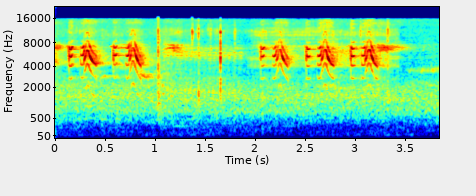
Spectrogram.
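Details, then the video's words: Icterine warbler in June 2021 repeating a sharp, high chirped note in quick bursts of two or three, with a pause mid-phrase and a few clicks, over steady background hiss. "koncert zaganiacza"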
